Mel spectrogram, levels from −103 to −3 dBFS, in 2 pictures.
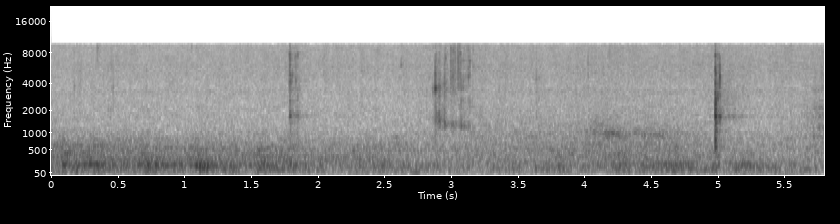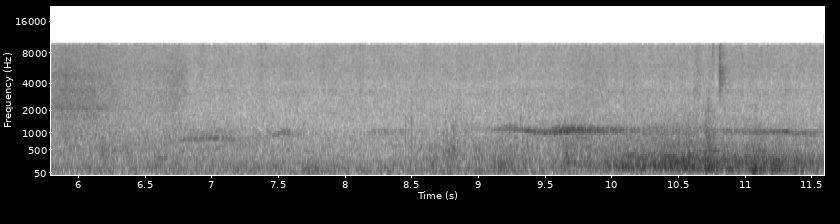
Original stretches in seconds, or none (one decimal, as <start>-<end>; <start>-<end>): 0.0-11.6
